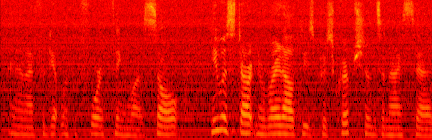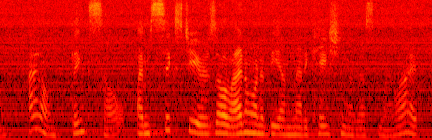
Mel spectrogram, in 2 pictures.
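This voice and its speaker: Someone speaks at a very fast pace in a space with audible room echo. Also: woman. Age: 70s. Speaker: health program facilitator. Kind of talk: welcome talk and introduction. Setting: meeting room with audience.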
